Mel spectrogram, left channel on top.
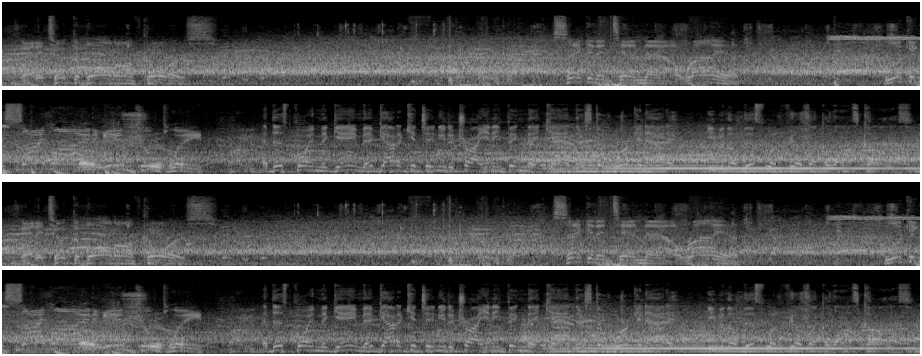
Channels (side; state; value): both; normal; correlation 0.75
